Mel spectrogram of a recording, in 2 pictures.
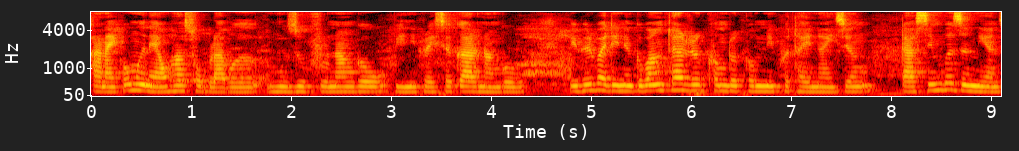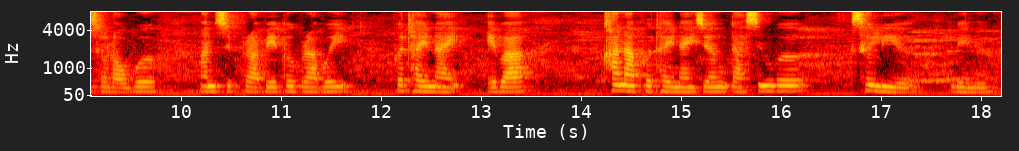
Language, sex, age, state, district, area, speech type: Bodo, female, 30-45, Assam, Kokrajhar, urban, spontaneous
